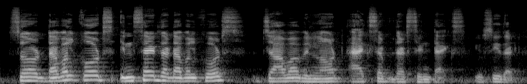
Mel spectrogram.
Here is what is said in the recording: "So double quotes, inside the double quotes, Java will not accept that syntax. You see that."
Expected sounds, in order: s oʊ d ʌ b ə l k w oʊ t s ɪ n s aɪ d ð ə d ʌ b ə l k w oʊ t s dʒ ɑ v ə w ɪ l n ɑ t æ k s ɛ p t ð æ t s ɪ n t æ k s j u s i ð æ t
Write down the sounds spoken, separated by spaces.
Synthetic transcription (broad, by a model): s oʊ d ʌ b ə l k oʊ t s ɪ n s aɪ d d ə d ʌ b ə l k oʊ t s dʒ ɑ v ə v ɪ l n ɑ t æ k s ɛ p t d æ t s ɪ n t æ k s j u s i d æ t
